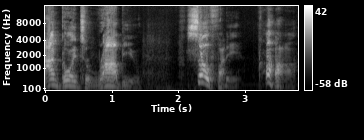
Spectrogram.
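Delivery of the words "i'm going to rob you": grave, serious, straight-faced tone. A speaker mocking a prank shows how he'd approach someone, in a serious tone. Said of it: "in a serious tone and go".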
